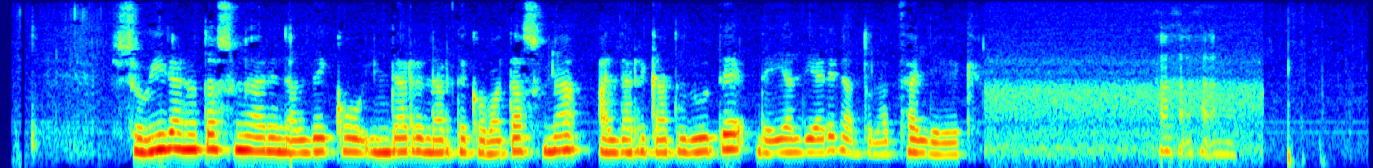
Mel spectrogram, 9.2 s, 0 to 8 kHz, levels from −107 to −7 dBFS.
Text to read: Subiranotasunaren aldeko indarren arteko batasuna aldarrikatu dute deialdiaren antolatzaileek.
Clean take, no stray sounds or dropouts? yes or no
no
